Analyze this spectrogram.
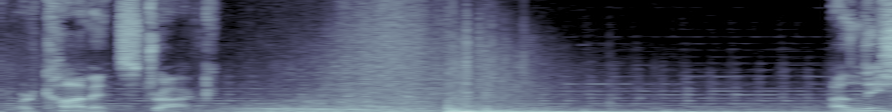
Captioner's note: loud blast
